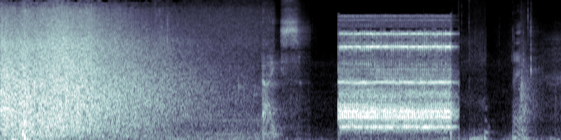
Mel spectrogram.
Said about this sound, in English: Is that for the duck pond? That's the swimming pool.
